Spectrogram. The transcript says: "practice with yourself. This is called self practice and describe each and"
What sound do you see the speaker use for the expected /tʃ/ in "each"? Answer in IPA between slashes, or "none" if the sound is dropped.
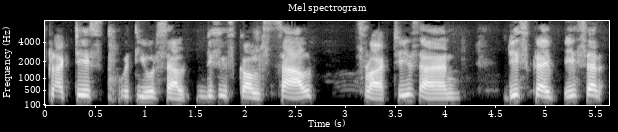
/s/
